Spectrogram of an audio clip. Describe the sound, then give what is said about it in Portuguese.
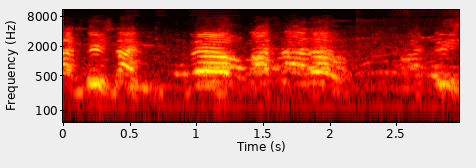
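A crowd of protesters shouts the slogan "racistas não passarão" (racists shall not pass) together in rhythmic bursts, loud voices rising and falling in chanted phrases with short pauses between them, marching past the Hospital das Clínicas in São Gonçalo, about 300 metres from the city hall. “A galera segue gritando: racistas, racistas não passarão.”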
